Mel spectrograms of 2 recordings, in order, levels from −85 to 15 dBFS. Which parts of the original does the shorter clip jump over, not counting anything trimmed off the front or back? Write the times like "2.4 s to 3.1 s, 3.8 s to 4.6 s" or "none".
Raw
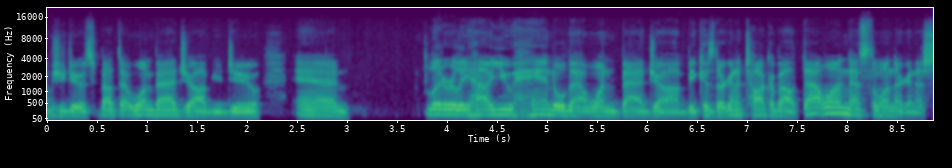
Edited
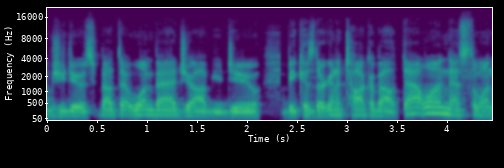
2.3 s to 6.3 s

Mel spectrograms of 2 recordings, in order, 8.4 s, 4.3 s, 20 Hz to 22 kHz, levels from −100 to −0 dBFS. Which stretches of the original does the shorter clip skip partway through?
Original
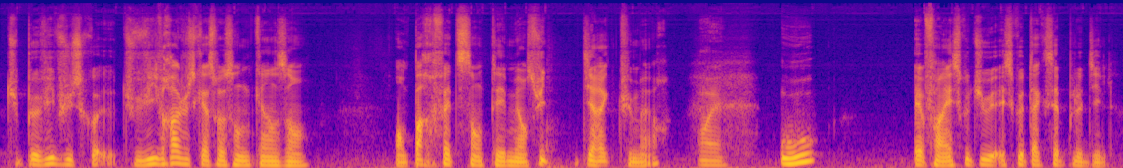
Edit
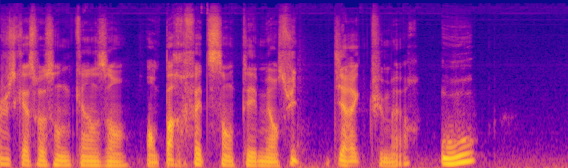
2.3 s to 2.9 s, 5.0 s to 5.7 s

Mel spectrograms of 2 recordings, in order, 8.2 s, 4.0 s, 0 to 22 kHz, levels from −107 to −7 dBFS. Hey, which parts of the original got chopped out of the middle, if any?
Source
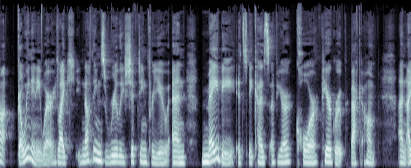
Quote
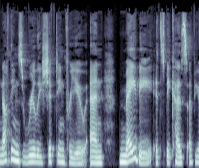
none

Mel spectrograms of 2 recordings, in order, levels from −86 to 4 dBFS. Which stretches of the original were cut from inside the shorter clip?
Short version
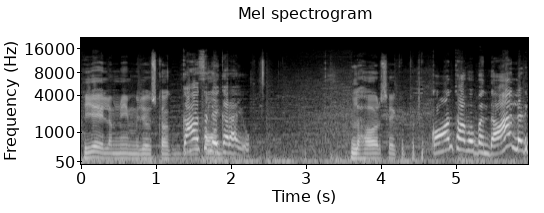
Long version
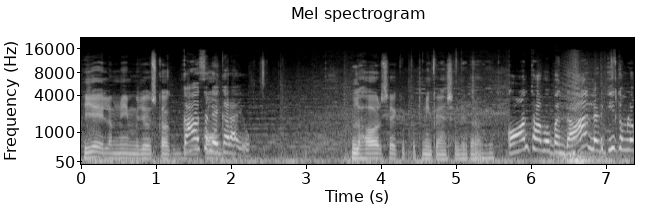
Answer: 4.5 s to 5.5 s

